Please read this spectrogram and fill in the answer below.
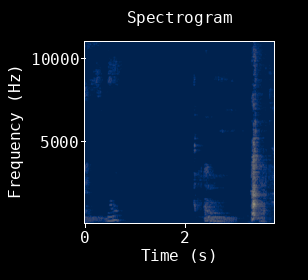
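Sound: dog growling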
